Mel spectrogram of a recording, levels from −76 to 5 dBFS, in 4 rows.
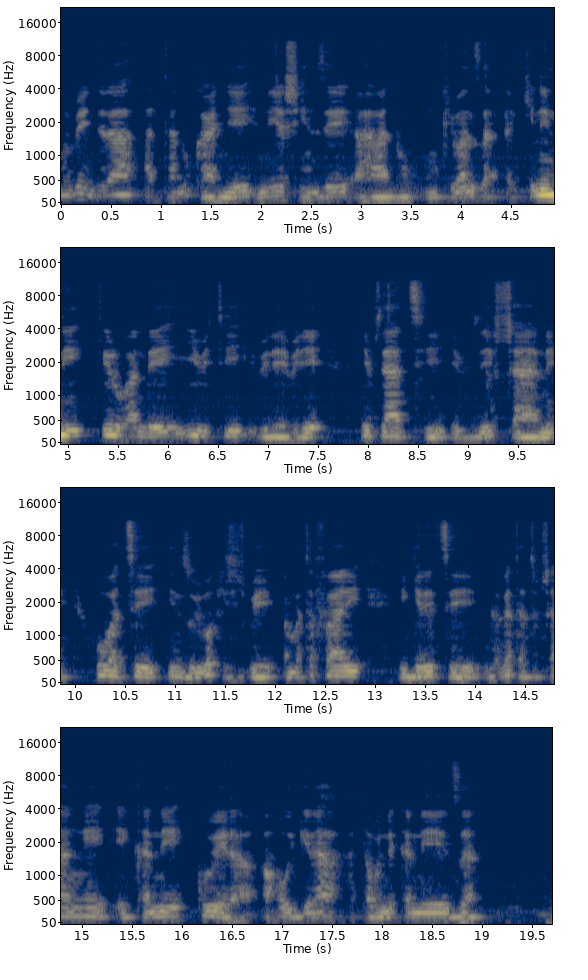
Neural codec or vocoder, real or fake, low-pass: none; real; 10.8 kHz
